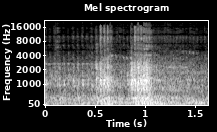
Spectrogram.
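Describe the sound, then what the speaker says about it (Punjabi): A Sonalika 65hp CRDI tractor engine with a turbo running nearby, a steady diesel rumble that swells briefly twice as it is revved. "ਟਰਬੋ ਦੀ ਆਵਾਜ਼ ਦਾ ਸਭ ਪਤਾ ਲੱਗ ਵੀ ਟਰਬੋ ਲੱਗੀ ਹੋਈ ਹੈ"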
